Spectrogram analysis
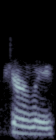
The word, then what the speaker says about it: Pur-lisse: Did I pronounce that correctly? Yeah. Um yes, Pur-lisse.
